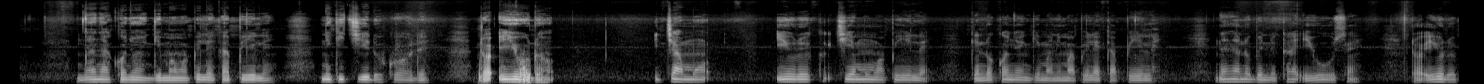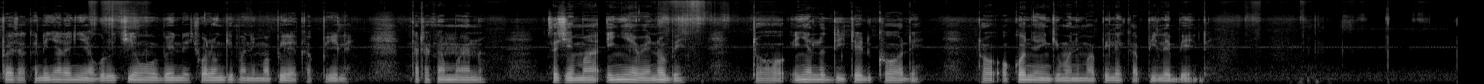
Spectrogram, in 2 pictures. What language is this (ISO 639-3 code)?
luo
